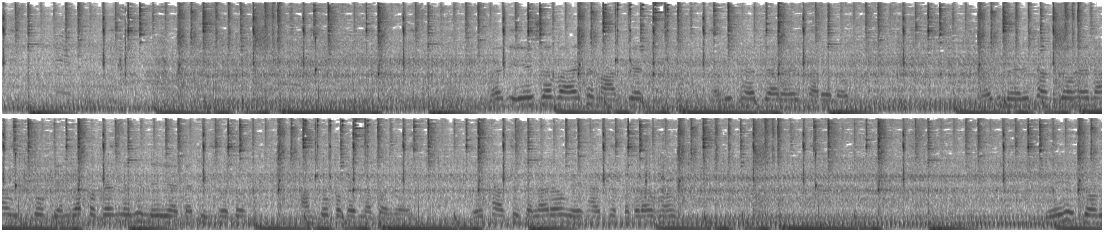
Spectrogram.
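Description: Motorcycle engine running steadily while riding, with wind buffeting the microphone in gusts.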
